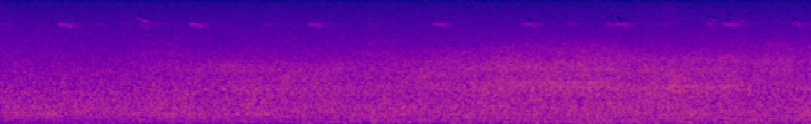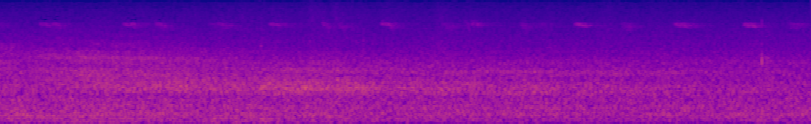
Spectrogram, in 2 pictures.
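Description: Steady outdoor background noise that swells and fades in the middle, with a faint high chirp repeating a little more than once a second.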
